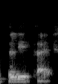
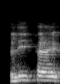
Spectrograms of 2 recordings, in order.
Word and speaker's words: Felipe: sure to be fair, is King Felipe pronounced Felipe or Philippe? Felipe or Philippe? I did find a YouTube video where it was mentioned as Felipe, and that was on a newsreel. So I went with Felipe, but if it's Philippe, let me know.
